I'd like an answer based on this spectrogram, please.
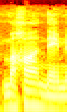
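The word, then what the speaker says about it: Mahanaim: Mahan name is how you pronounce it.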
